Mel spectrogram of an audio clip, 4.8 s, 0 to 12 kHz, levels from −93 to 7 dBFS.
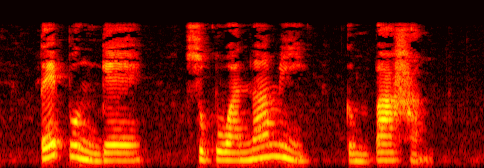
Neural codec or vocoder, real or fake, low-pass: none; real; 7.2 kHz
